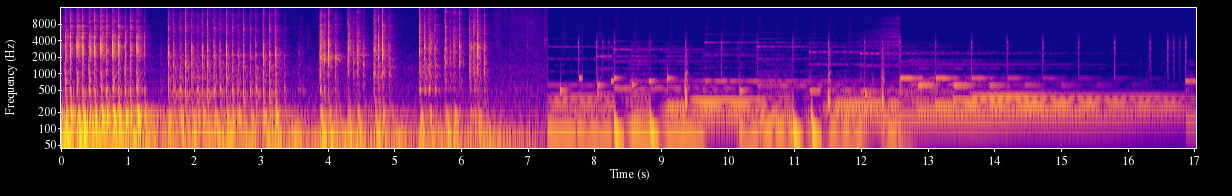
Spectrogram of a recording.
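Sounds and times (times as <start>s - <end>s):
fast typing on mechanical keyboard: 0.0s - 7.0s
gentle plucked background music: 7.3s - 17.0s.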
